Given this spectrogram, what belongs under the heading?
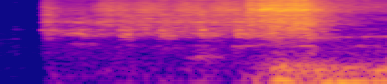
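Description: Perodua Axia second-generation car engine cranking and catching, a steady broadband roar from a close source that swells louder near the end, with no talking.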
